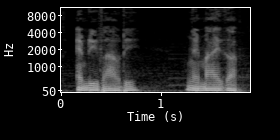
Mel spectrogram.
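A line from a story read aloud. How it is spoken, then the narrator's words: Gentle, smiling. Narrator (Vietnamese): Trần Chi Nghị vẫn cười như cũ, dịu dàng nói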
